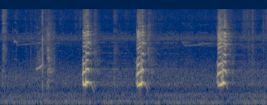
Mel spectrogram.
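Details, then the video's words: Dog barking at a squirrel: a faint short bark, then three sharp, loud barks roughly a second apart, each brief and harsh with a ringing tone, over a quiet background. "Dog barking at squirrel"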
